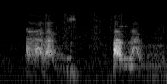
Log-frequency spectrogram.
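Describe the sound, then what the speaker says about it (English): A dog barks alone at close range, first a quick cluster of two or three yips with a short trailing whimper, then after a pause one more sharp bark with a brief tail. "That's my dogs."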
